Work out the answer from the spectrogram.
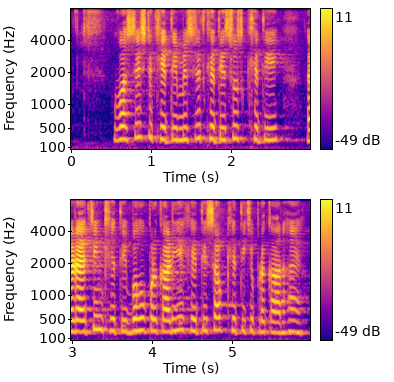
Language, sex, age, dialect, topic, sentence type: Magahi, female, 36-40, Southern, agriculture, statement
